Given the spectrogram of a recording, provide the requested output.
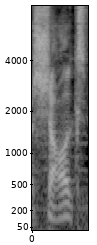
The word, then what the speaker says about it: Cheliax: I think it's Cheliax. But we call it Shellix because it's easier to pronounce.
